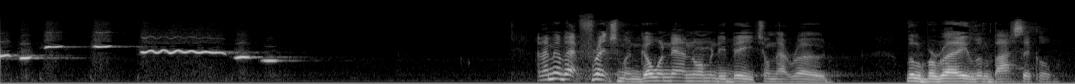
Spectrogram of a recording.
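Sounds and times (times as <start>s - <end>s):
person whistling a military march melody: 0.0s - 3.0s
speech: 5.4s - 8.4s, 9.0s - 10.6s.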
